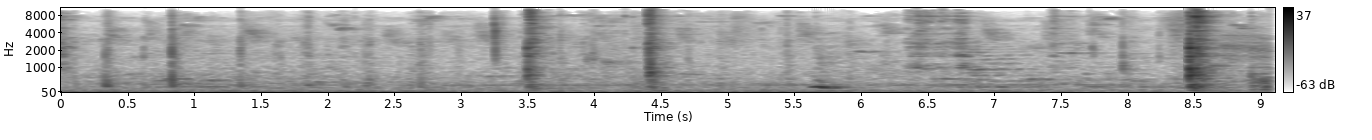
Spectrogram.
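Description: Close-miked chewing with wet mouth clicks and smacks, in short separate bursts. A sharper, louder click comes near the end.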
